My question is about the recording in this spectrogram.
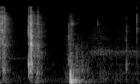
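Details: Canon AE-1 Program 35mm film SLR with 50mm FD f/1.8 lens stopped down, shutter at 1/4 second: a sharp opening click, then a closing click about four tenths of a second later. Normal slow shutter timing.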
